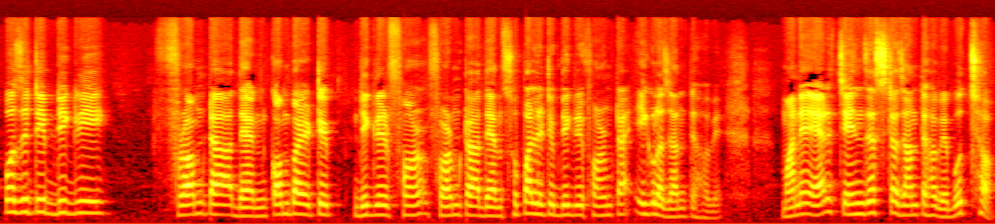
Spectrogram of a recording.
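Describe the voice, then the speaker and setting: A man teaching an English grammar lesson in a casual video, explaining step by step, checking that students follow, and drawing out example words slowly. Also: high voice, a little mellow. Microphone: close mic, writing on a board.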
